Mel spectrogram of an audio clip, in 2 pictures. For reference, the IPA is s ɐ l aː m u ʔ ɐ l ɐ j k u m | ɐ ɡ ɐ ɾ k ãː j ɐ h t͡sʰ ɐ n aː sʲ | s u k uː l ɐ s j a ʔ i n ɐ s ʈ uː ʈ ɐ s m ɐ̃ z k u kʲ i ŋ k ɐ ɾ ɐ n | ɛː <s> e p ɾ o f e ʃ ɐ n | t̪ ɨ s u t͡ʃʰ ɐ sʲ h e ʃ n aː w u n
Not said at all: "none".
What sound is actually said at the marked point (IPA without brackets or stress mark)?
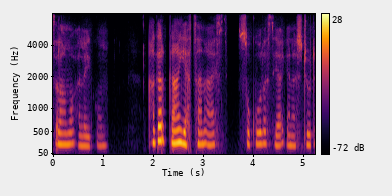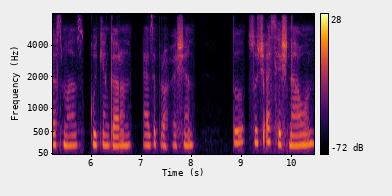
z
